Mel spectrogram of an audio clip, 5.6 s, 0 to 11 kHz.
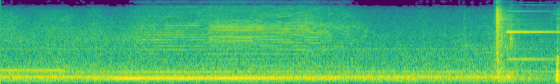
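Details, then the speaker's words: Land Rover Discovery 3/4 2.7L TDV6 diesel (chassis from 7A000001), after new fuel filter, ignition-on priming cycle before start: even low electric hum about four seconds, then cuts off with a click; normal fuel priming pump run. "So I can definitely hear it moving some.</b> <b>Still making sound.</b> <b>Stopped."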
